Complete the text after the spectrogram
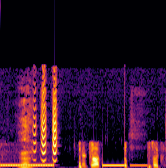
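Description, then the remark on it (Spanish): A steady, mid-pitched telephone tone during a prank call to a funeral home sounds in several short stretches, broken up by bursts of voices speaking over and between the tones. “Vamos a hacer la broma, vamos a llamar una funeraria, ¿ok?”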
